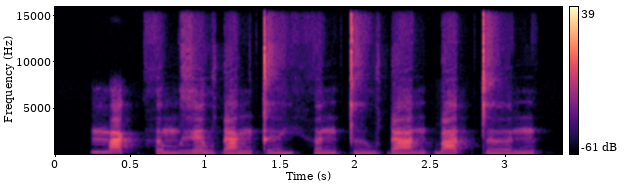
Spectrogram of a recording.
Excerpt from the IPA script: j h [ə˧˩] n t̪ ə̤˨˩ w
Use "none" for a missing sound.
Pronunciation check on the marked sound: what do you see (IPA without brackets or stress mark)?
ə˧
